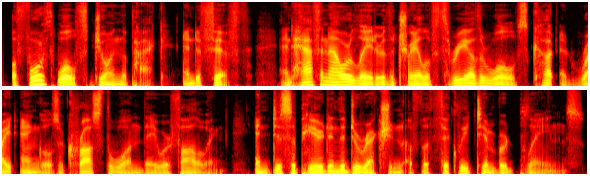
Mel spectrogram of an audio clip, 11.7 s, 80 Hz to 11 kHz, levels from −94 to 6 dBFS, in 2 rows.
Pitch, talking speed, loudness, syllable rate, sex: 90 Hz, 205 wpm, -20 LUFS, 5.3 syllables/s, male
